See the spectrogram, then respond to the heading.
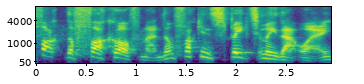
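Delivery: acted angry outburst, English accent. Retelling how an annoyed acquaintance from England snapped: imitating an angry man from England. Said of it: "I did end up pissing him off".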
